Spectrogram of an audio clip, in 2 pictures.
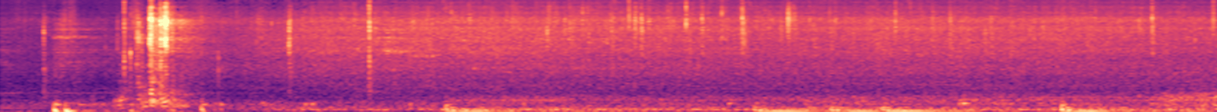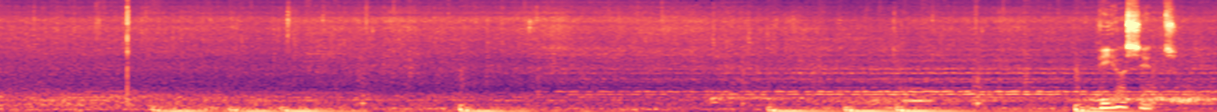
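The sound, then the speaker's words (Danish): Steady rain pours down continuously, a dense hiss with low rumbling underneath and a few sharp knocks or thuds early on and near the end, moderately loud. “Ikke andet end, at det regner. Det regner, og det regner, og det regner.”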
